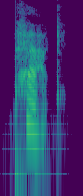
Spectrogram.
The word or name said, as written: pack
